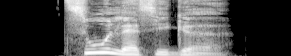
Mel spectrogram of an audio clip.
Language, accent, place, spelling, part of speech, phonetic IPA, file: German, Germany, Berlin, zulässige, adjective, [ˈt͡suːlɛsɪɡə], De-zulässige.ogg
- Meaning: inflection of zulässig: 1. strong/mixed nominative/accusative feminine singular 2. strong nominative/accusative plural 3. weak nominative all-gender singular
